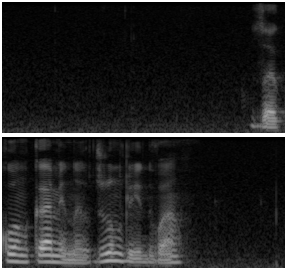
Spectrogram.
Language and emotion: Russian, neutral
